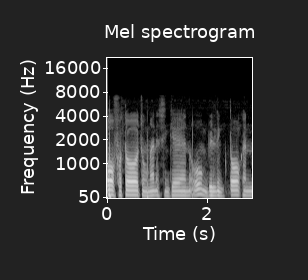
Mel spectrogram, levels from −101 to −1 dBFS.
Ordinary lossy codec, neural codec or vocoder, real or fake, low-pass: none; none; real; 7.2 kHz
